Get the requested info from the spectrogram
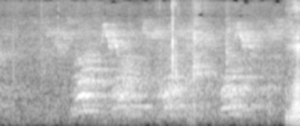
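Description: Faint animal calls, with a light click about a second in.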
